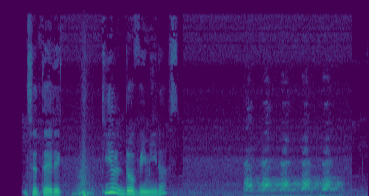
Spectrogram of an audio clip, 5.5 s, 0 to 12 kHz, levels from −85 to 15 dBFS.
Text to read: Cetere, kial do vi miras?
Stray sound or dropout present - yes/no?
yes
